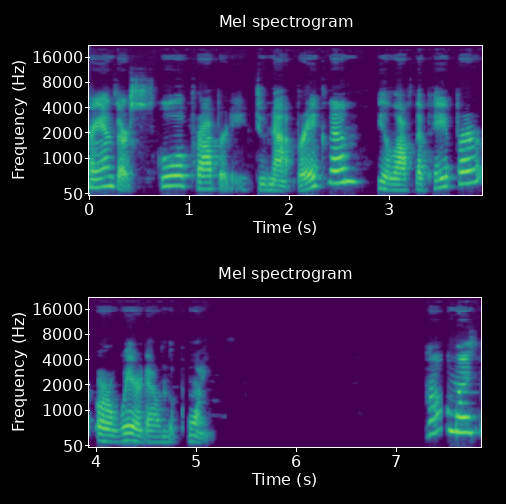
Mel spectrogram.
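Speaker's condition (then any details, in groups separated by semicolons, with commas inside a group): No condition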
